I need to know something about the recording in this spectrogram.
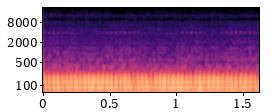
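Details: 1967 Alfa Romeo Giulia 1300 TI, cold start at about 28–32°F after a week unused, on choke in neutral: smooth even low drone with no stumbling or misfires; healthy cold engine settling in.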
